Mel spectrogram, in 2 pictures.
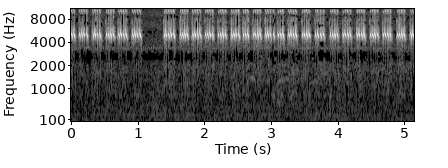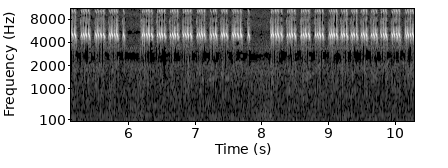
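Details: Cricket on Cape Cod filmed singing close up, legs scraping its abdomen; a fast, regular train of shrill high chirps continues through, interrupted by three brief silences.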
